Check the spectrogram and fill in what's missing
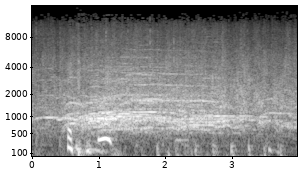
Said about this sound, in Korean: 뭐 자기 얘기하는데 박수 치고 있어.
